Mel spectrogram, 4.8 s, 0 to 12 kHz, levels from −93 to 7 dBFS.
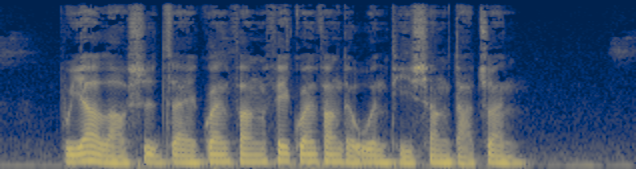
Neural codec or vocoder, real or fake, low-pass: none; real; 10.8 kHz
